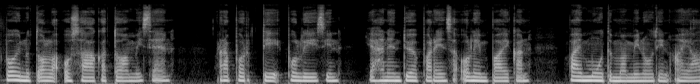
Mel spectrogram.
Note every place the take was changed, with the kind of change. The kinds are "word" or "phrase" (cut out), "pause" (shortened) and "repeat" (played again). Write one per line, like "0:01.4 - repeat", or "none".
0:02.1 - word
0:02.8 - word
